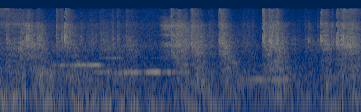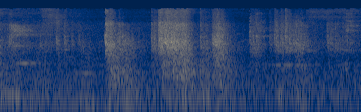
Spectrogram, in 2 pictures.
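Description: Heavy-gauge steel-coil cut-to-length line running: steel plate clattering over the rollers and through the machinery in irregular bursts of noise and clanks, with a few short metallic squeals.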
